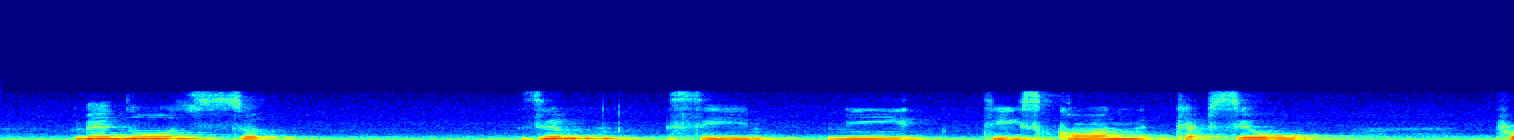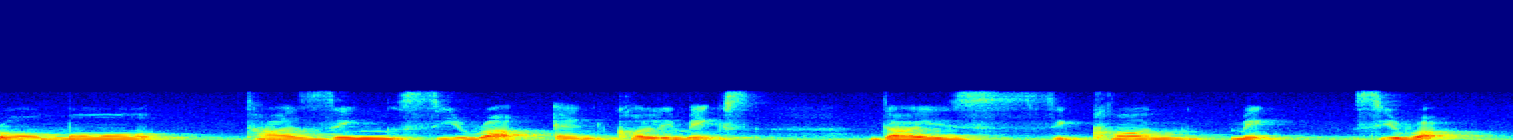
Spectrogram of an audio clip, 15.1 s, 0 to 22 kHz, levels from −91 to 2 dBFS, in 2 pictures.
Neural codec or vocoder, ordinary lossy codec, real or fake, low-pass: none; none; real; none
